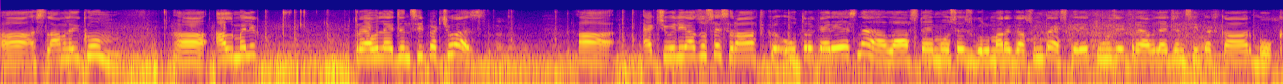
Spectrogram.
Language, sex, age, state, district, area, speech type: Kashmiri, male, 18-30, Jammu and Kashmir, Shopian, rural, spontaneous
